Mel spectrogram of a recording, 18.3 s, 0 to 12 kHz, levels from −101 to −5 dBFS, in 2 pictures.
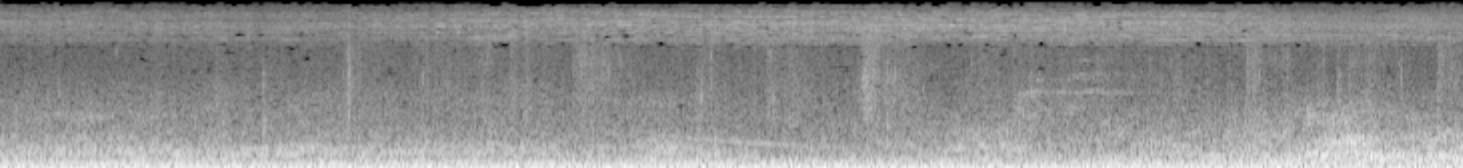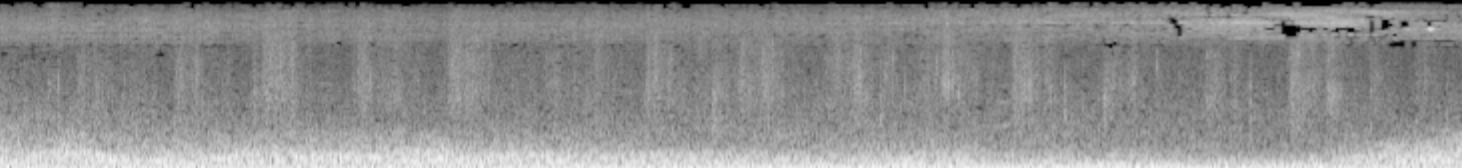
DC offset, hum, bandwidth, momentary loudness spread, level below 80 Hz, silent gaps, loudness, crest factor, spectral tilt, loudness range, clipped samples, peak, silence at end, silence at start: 10%; none; 11.5 kHz; 5 LU; -22 dBFS; none; -21 LUFS; 18 dB; -5 dB/octave; 4 LU; under 0.1%; -2 dBFS; 0 s; 0 s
